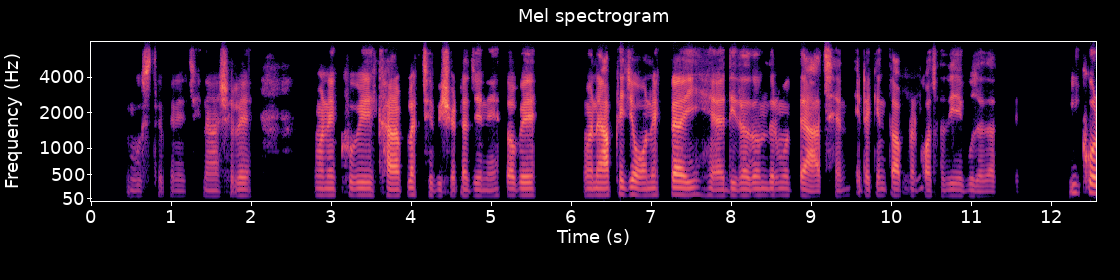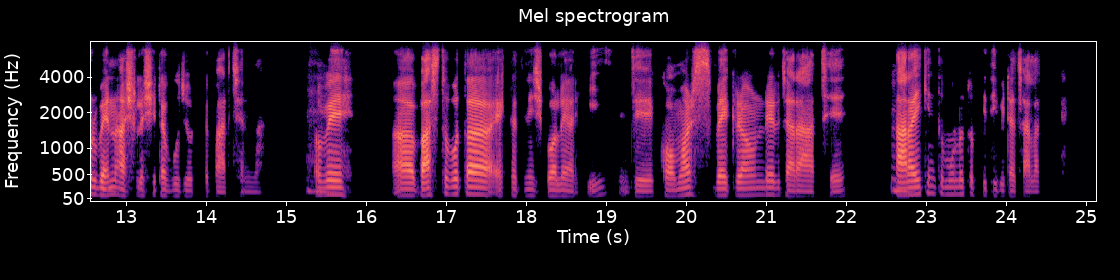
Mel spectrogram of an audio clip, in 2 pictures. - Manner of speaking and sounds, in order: none
- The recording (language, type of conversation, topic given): Bengali, advice, জীবনে স্থায়ী লক্ষ্য না পেয়ে কেন উদ্দেশ্যহীনতা অনুভব করছেন?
